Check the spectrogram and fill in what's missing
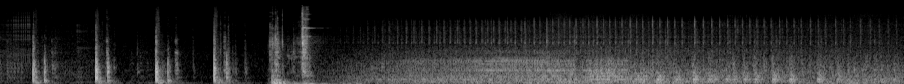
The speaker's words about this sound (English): He gets up and pulls open like a drawer at his desk, and he just takes a handful of like these sea stones, kind of limestone, and he goes, let's get closer.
